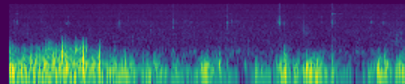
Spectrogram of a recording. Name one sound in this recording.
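Wind gusts outdoors and rumbles against the microphone.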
